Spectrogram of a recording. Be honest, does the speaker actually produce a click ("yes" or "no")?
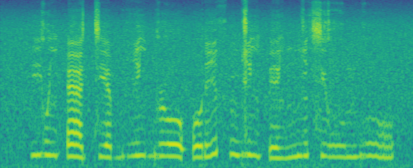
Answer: no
